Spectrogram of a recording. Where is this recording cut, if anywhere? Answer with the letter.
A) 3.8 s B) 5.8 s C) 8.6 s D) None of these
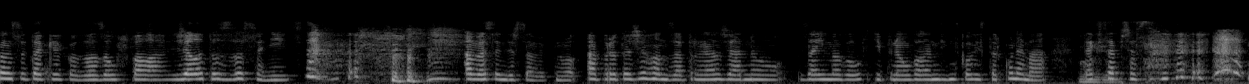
B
